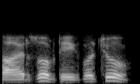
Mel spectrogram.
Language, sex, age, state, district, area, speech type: Kashmiri, male, 30-45, Jammu and Kashmir, Srinagar, urban, conversation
